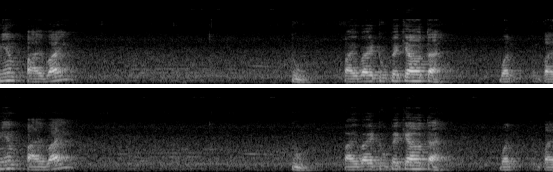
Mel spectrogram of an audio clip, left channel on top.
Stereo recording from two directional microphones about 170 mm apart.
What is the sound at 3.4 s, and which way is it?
Speech, 60° left (ahead or behind).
